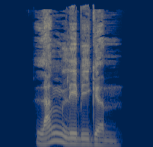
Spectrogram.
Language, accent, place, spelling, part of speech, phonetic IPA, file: German, Germany, Berlin, langlebigem, adjective, [ˈlaŋˌleːbɪɡəm], De-langlebigem.ogg
- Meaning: strong dative masculine/neuter singular of langlebig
